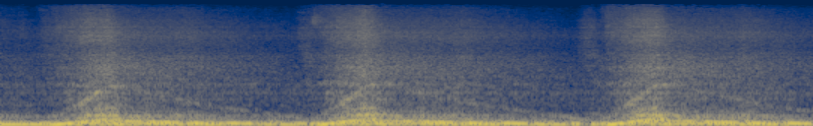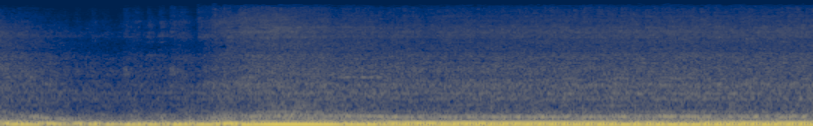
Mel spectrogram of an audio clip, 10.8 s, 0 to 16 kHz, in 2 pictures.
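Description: Supercharged LSA V8 in a 1950 Chevrolet Deluxe, idling and given three quick blips of the throttle about two seconds apart in the first half, then settling back to a steady idle.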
